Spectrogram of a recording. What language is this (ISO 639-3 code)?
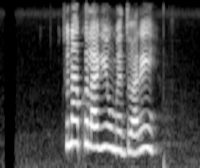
nep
